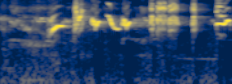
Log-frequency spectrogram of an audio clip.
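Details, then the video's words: Kacer, an Oriental magpie-robin, delivering the 'tarung ngeplong' fighting song meant to anger a rival bird; rising whistled slurs, twisting notes and harsh buzzy bursts, with a faint low rumble underneath. "Suara burung Kacer TARUNG NGEPLONG sangat efektif untuk pancingan Kacer agar emosi"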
